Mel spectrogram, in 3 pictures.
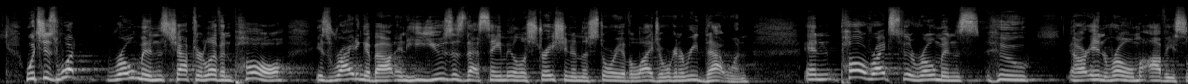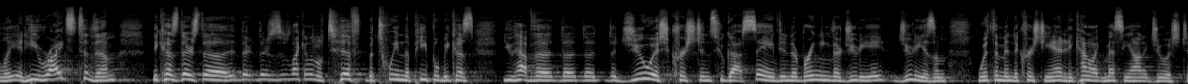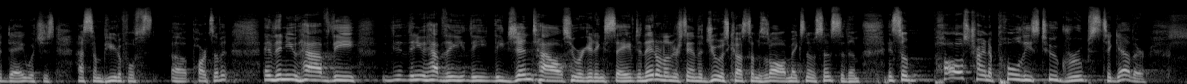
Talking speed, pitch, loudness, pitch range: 220 wpm, 190 Hz, -25 LUFS, 175-210 Hz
